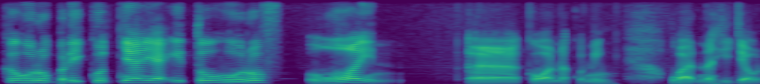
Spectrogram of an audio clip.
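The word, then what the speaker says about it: غين: menganggap bahwasannya huruf ghain ini dilafalkan persis sebagaimana kita melafalkan huruf G pada abjad alfabet? Ada? Nah, maka itu keliru. Ya, kalau teman-teman melafalkan ghain menjadi huruf G, plak ketip plak huruf G, maka dibacanya nanti begini bacaannya. Faja'alahu gutha, gutha, enggak gutha, bukan G. Ya. Jangan sampai mentang-mentang huruf ghain dilatinkan itu dengan huruf G, oh berarti huruf ghain itu huruf G, beda.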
